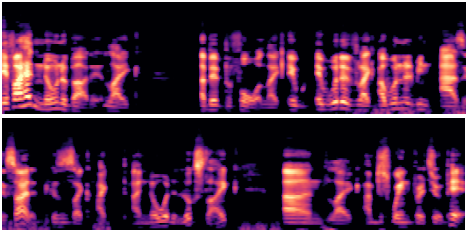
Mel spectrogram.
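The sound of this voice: Loud and quick, a man talks at a medium pitch with lively intonation and a bright, sharp tone. The sound is dry and close, with no echo.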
